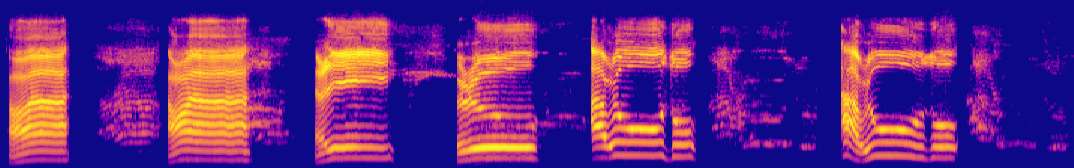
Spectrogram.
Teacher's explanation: আইনের উচ্চারণ, আইন গলার মাঝখানে একবার ধরেন, ধরে বাতাস ছাড়া পড়েন।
